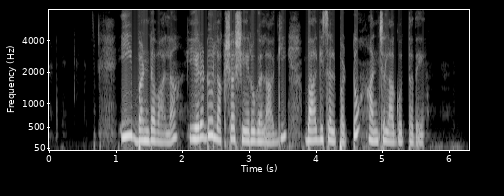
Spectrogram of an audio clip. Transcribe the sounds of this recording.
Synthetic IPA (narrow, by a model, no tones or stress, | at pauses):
iːbɐɳɖɐʋaːlɐɛɾɐɽulɐkʂɐʃeːɾuɡɐɭaːɡibʱaːɡisɐlpɐʈːuhɐɲt͡ʃɐlaːɡut̪ːɐd̪e̞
